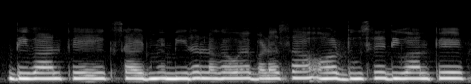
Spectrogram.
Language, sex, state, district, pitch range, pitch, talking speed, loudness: Hindi, female, Punjab, Pathankot, 265-275 Hz, 270 Hz, 190 wpm, -10 LUFS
